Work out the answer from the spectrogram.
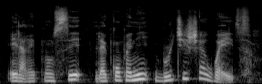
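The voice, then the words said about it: Names an English term in a nice accent. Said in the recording (French): “Très bel accent.”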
